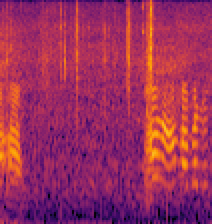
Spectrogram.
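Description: A plastic water bottle crinkles in a hand.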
